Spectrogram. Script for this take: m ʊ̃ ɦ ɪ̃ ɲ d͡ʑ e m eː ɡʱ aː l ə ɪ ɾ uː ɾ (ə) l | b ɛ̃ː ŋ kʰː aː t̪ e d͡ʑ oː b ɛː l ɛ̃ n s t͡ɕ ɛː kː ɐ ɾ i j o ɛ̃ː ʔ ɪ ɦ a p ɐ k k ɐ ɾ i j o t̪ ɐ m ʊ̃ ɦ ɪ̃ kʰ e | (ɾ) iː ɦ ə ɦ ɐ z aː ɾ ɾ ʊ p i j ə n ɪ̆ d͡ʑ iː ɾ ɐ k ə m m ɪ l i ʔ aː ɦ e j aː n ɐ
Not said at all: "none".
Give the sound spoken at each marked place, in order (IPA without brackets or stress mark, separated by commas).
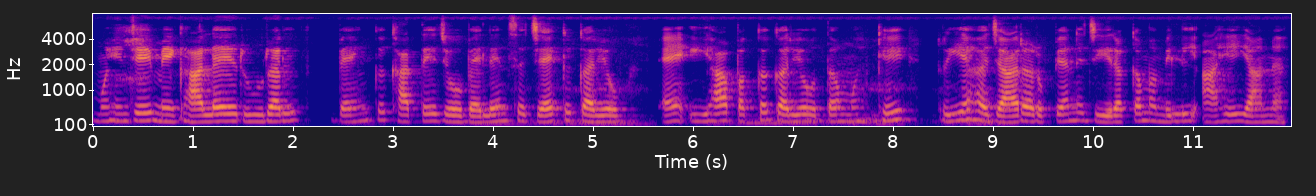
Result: ə, ɾ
